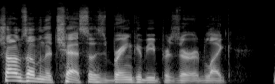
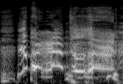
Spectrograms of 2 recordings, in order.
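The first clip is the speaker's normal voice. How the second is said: very high laughing shout, louder; shrieking laugh-shout; 5 dB louder than usual. Pretend. Teasing friend about the fight, shrieking laugh-shout. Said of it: "I was expecting more like".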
